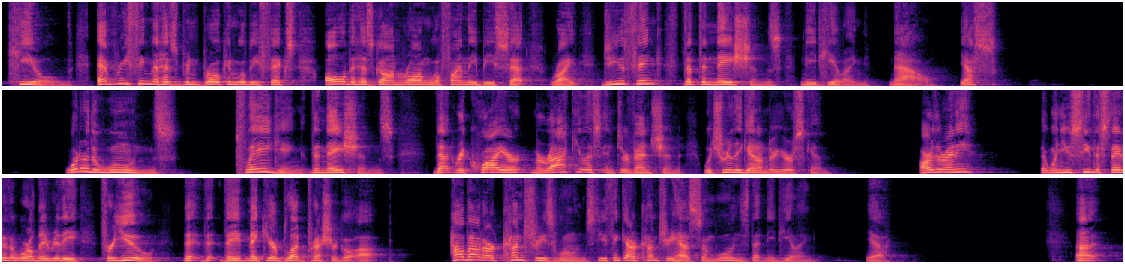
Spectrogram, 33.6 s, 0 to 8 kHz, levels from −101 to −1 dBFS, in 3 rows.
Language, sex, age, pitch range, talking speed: English, male, 50-69, 150-200 Hz, 155 wpm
